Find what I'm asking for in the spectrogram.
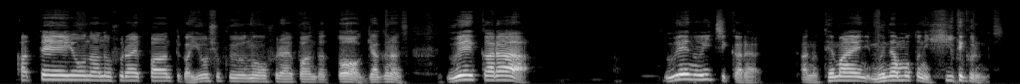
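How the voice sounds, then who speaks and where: At a moderate pace, a man with a high voice makes very wide pitch swings and big swings in loudness, in a dry, close sound with no echo. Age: 50s. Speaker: restaurant owner and chef. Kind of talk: casual interview.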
